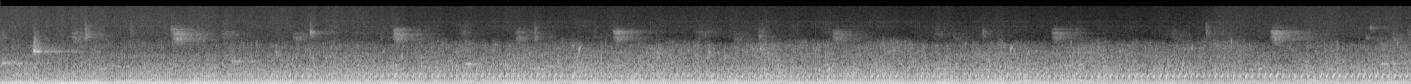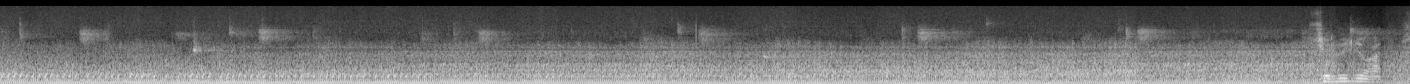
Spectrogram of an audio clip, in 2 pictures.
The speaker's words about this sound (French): Tout à coup, il entend un bruit sourd. Un bruit sourd. Quelque chose qui se rapproche. Un bruit qui lui rappelle quelque chose. Camion qui s'est arrêté.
